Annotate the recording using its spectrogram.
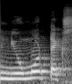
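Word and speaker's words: pneumotaxic: और प न्यूस्ट का नाम है न्यूमो टेक्स पी साइलेंट है और एक का नाम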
